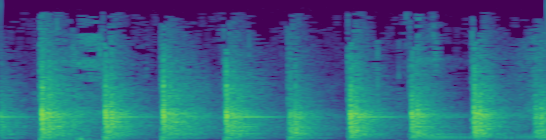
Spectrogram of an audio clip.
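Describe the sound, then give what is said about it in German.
A mallet pounds meat flat for schnitzel, with the door to the courtyard open, in a quick, steady rhythm, about nine dull, heavy thuds in a row, fairly loud, with no voices. “Und ähm, da gibt's halt relativ viel Schnitzel und weichgeklopftes Fleisch.”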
